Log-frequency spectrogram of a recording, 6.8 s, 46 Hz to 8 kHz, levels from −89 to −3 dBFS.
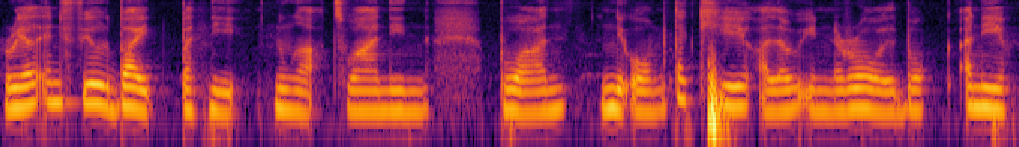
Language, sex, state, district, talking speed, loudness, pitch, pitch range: Mizo, female, Mizoram, Aizawl, 160 wpm, -23 LUFS, 175 Hz, 170-185 Hz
